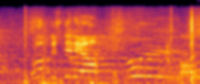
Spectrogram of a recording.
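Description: Dull thuds of kickboxing strikes, a knee and punches on bare skin and gloves, landing several times in quick succession, with voices calling out from ringside.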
